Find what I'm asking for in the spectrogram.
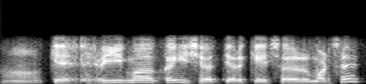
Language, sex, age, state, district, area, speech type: Gujarati, male, 30-45, Gujarat, Kheda, urban, conversation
